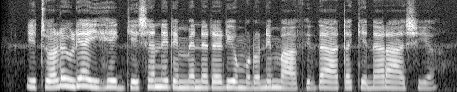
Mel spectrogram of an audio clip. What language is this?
Kikuyu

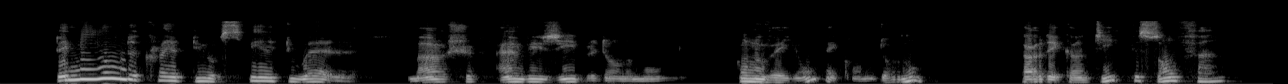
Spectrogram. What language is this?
French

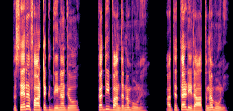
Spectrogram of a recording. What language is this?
Gaddi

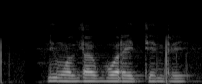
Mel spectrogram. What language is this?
Kannada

